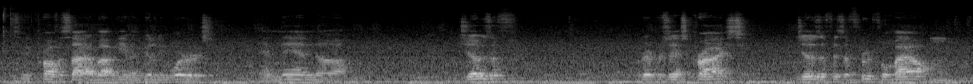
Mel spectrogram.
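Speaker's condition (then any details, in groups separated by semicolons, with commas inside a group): No condition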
